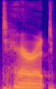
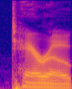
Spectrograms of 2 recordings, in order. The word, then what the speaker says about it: tarot: the other day and i was calling them tarret cards and they're actually tarot cards you learn a lot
